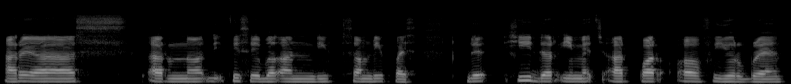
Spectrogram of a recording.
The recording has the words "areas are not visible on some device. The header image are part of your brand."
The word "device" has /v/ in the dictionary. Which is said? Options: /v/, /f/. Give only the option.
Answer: /f/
